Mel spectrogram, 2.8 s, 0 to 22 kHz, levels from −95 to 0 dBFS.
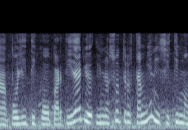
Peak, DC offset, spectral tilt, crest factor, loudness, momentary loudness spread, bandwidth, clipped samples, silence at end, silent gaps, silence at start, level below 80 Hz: -4 dBFS; under 0.1%; -7 dB/octave; 12 dB; -18 LUFS; 4 LU; 8 kHz; under 0.1%; 0 s; none; 0 s; -40 dBFS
